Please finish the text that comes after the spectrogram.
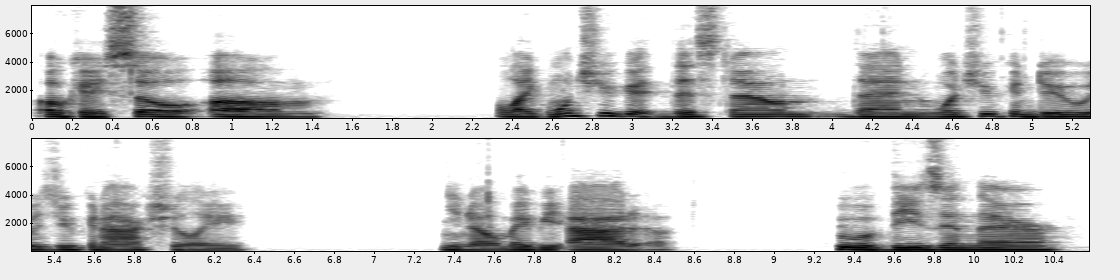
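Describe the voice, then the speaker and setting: Casual mid-pitched man walking through software. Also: steady tone, takes it slowly, clean tone. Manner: thinking aloud step by step. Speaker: tutorial host. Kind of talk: casual screen-recorded software tutorial.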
